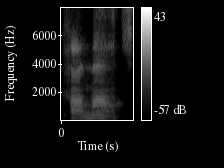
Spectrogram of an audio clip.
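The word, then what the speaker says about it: קָמַץ: and as you hear if you actually pronounce that word kamats it actually has the ah sound twice this sound commands or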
